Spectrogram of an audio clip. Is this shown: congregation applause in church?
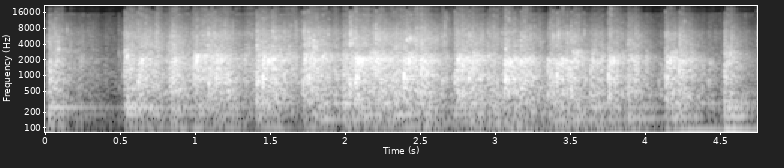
yes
